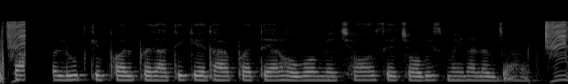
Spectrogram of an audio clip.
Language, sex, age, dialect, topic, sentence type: Magahi, female, 31-35, Southern, agriculture, statement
